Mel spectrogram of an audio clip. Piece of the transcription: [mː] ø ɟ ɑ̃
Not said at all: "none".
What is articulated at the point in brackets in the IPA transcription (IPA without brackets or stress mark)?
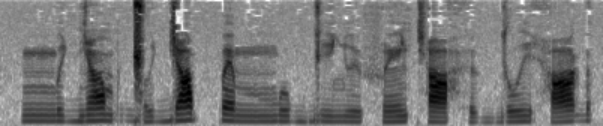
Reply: mː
